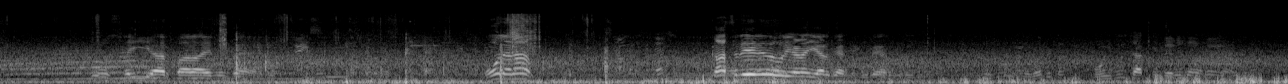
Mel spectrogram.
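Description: Two men talk calmly to each other outdoors, some distance away.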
